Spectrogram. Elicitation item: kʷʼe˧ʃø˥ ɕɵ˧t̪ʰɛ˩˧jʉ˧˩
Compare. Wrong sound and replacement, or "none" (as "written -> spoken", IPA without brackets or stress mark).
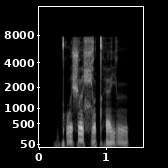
none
